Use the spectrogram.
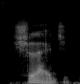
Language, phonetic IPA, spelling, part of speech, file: Polish, [ɕlɛt͡ɕ], śledź, noun / verb, Pl-śledź.ogg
